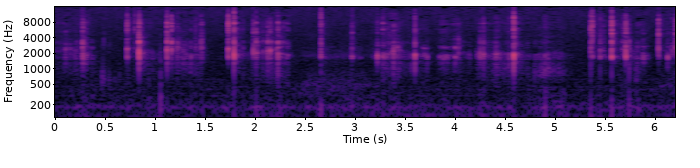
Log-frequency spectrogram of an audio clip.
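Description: Long nails tap rapidly on the flat white plastic screw cap of a small, hollow plastic supplement bottle with an orange label, held in the hands. The result is a quick, uneven run of sharp, dry clicks with a bright, hollow plastic tone near 2 kHz that stops almost instantly, over a faint low background hiss.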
